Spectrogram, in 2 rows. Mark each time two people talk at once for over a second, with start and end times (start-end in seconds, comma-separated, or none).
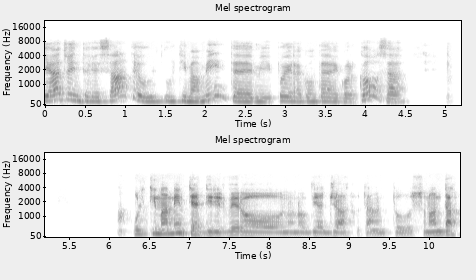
none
